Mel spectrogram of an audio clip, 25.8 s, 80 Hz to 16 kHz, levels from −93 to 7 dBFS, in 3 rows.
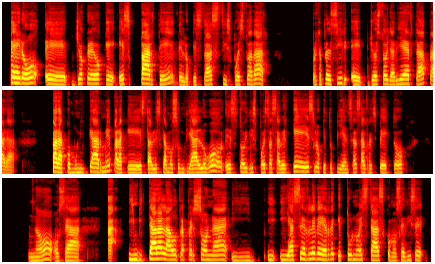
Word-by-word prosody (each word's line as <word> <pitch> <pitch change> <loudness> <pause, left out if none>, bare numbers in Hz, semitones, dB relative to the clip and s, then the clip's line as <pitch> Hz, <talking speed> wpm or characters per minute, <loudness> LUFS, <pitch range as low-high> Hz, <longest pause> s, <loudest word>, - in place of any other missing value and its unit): pero, 225 -2 +5
eh, 175 -3 +1
yo 200 +7 -2
creo 195 0 +1
que 185 -3 -2
es 185 -1 -3
parte 195 +1 +4
de 165 - -6
lo 145 -2 -5
que 155 - -7
estás 170 +4 -2
dispuesto 170 0 -5
a 180 - +1
dar. 200 +1 0 0.9
Por - - -8
ejemplo, 195 - -2
decir, 220 - -4
eh: 155 -2 -1
"yo 175 - -1
estoy 175 +1 -2
abierta 190 +3 0
para - - -4 0.7
para 180 -3 +8
comunicarme, 180 +4 +1
para 155 -8 +2
que 155 -1 -2
establezcamos 160 +3 -3
un 165 -2 -8
diálogo, 175 +6 -1
estoy 165 +3 -3
dispuesta 170 0 -4
a - - -4
saber 160 -2 -3
qué 205 -1 +1
es 200 -1 -4
lo 195 -2 -4
que 155 - -8
tú 165 +1 -15
piensas 155 +2 -7
al 160 - -2
respecto". 160 +2 -5 1.1
¿No? 160 +8 -2
O 155 - -6
sea, 160 0 -1 0.5
a - - +3 0.2
invitar 210 +2 +7
a 240 - +10
la 205 -4 +5
otra 205 +1 -1
persona, 200 0 -1
y 165 -1 -11 0.2
y 190 +1 -8
y 195 +1 -1
hacerle 225 +4 +2
ver 210 -4 +3
de 225 0 -3
que 185 - -3
tú 205 +4 -5
no 205 -1 -4
estás 195 -2 0
como 160 -3 -8
se 165 +1 -2
dice 185 +2 -6
180 Hz, 145 wpm, -22 LUFS, 165-200 Hz, 1.1 s, a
